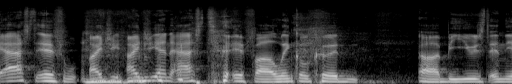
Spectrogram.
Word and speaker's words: Linkle: That was a I- Linkle. It rhymes with tinkle.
